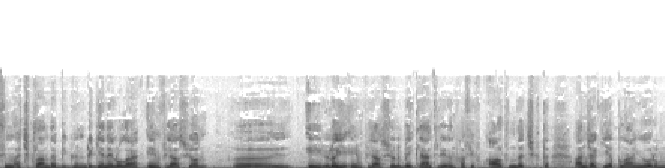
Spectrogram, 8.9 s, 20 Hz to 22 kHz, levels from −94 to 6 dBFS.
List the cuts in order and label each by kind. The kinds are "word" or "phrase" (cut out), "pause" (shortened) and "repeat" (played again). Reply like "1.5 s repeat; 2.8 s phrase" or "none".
none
